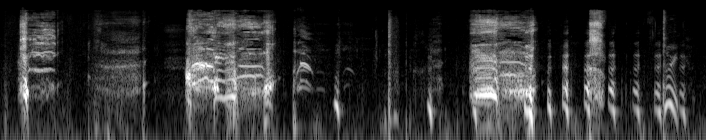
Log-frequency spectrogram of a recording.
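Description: A man coughs and gags repeatedly after a large fly landed in his throat while he was panting, harsh retching bursts broken by short gasping breaths and throat-clearing sounds, with no talking.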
